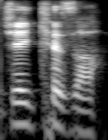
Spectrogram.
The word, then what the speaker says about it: JKZA: It's actually J Kizza, yes. Like Kizza. the Jizza and the Rizza.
